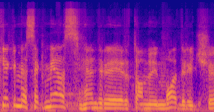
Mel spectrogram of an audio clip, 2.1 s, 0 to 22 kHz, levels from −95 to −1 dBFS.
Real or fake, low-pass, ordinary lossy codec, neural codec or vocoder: fake; 19.8 kHz; Opus, 16 kbps; vocoder, 48 kHz, 128 mel bands, Vocos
